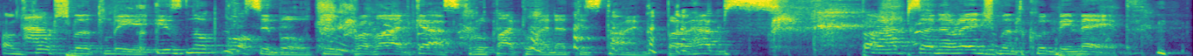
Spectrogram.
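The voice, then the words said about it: Exaggerated put-on Russian accent. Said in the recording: “that ridiculous accent ... Russian stories”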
